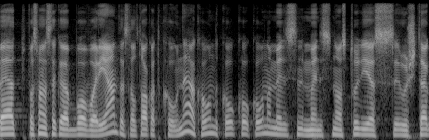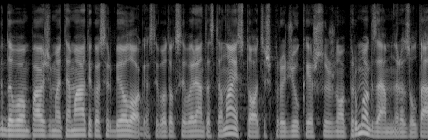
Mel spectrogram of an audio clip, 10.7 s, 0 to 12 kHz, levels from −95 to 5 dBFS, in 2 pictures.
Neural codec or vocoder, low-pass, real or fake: none; 10.8 kHz; real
